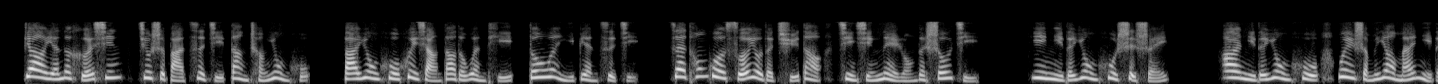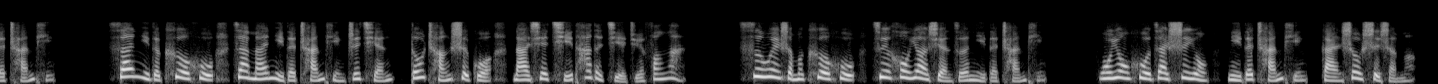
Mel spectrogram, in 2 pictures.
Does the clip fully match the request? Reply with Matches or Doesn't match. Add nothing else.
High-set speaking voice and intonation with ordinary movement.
Doesn't match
